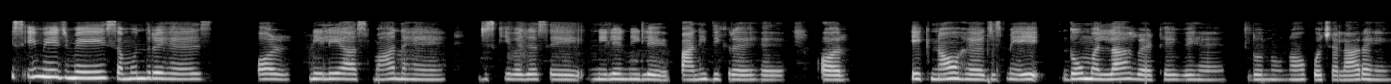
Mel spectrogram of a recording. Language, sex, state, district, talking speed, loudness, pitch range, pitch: Hindi, female, Bihar, Jamui, 145 wpm, -16 LUFS, 220-250 Hz, 235 Hz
